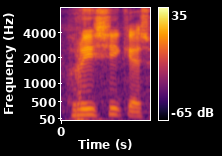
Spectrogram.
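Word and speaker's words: হৃষীকেশ: করুন আমার সাথে সাথে হৃষি কেশ এইচ আর চারে হৃষি কেশ কেশ কেন উচ্চারণ করলাম কারণ এখানে কি আছে বিসর্গ আছে আর বিসর্গ থাকলে আমাদের কি ছাড়তে হবে উষ্ম ছাড়তে হবে তার মানে হৃষি কেশ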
